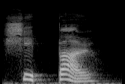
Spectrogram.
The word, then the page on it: kippar: [²tj'ip:ar]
